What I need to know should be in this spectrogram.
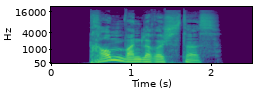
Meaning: strong/mixed nominative/accusative neuter singular superlative degree of traumwandlerisch
- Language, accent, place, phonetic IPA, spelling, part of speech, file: German, Germany, Berlin, [ˈtʁaʊ̯mˌvandləʁɪʃstəs], traumwandlerischstes, adjective, De-traumwandlerischstes.ogg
